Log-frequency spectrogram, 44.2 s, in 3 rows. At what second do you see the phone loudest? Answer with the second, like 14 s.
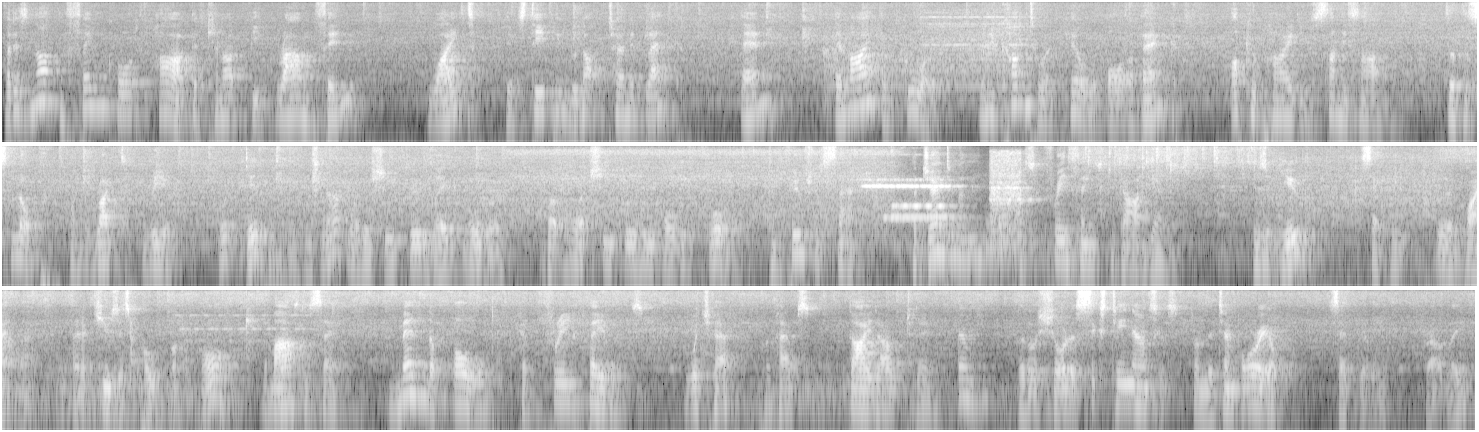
24 s.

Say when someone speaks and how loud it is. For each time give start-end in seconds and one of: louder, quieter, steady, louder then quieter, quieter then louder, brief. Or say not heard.
0.0-44.1 steady.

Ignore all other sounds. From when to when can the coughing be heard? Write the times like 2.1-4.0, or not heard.
not heard.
